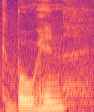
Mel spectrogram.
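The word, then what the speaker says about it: Bohinj: from Bled to Lake Bohin. We've been pronouncing it completely wrong up until now. Apparently in Slovenia, if something has a J at the end, you don't enunciate it.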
